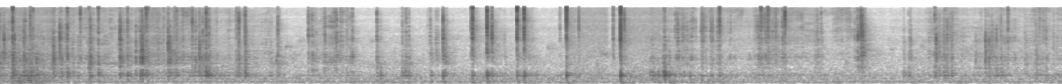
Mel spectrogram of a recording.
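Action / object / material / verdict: tap / textured glass panes in lead came / glass / none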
